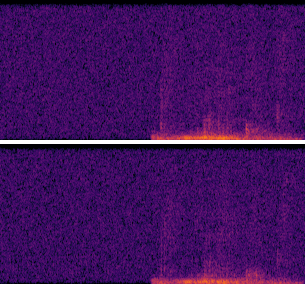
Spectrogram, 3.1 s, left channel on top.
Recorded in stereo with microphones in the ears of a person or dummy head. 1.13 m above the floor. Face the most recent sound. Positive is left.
turn(degrees=45)  # may be behind; listen again after turning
